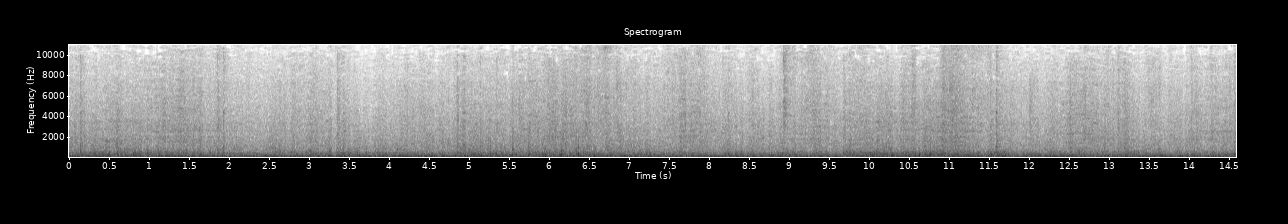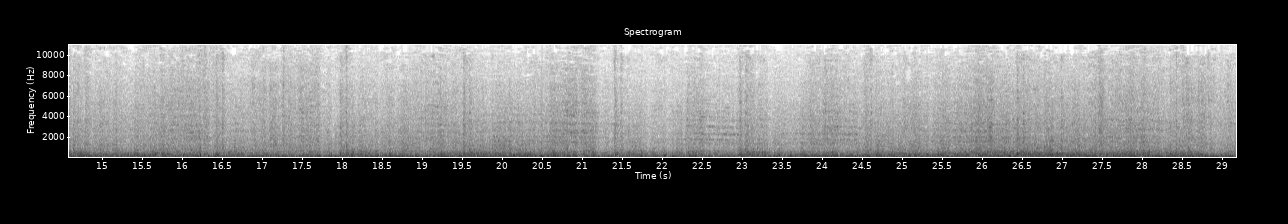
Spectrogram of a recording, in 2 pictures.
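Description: Double-stack intermodal freight train rolling past: a steady rumble of loaded well cars on the rails, with wheels clicking over rail joints now and then.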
